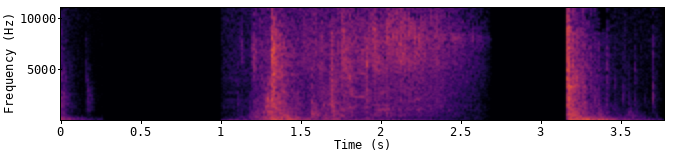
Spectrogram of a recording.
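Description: A heavy wooden door creaks open slowly.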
